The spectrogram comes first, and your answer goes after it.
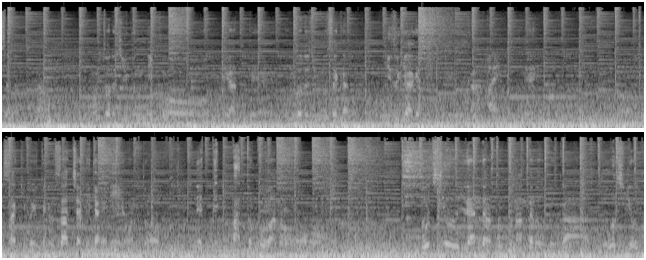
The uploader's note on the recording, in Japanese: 長崎あんでるせんツアー。ドライビング対談収録。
